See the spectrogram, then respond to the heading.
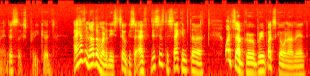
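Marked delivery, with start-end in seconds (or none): none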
